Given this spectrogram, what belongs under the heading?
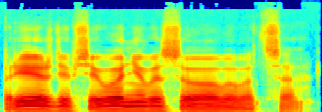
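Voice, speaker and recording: A man voicing a worldly legless war veteran who gives dry, conspiratorial warnings, in a slow, low, gravelly voice. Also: darkish tone, no room sound, full character voice.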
